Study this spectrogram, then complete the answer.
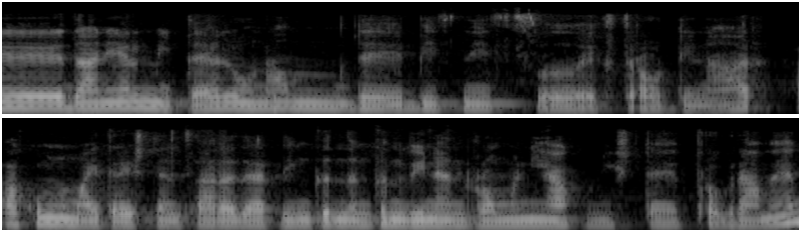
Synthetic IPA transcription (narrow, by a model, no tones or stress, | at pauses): ed̪anie̞lmit̪e̞lunomd̪e̞biznisḛkst̪ɾa̰o̞rd̪inar | a̰kumnumajt̪ɾejeʃt̪e̞ɨnt̪saɾəd̪ard̪iŋkɨnd̪ɨŋkɨnd̪vine̞ɨnro̞mɨnijakuniʃt̪e̞pɾo̞ɡɾame̞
